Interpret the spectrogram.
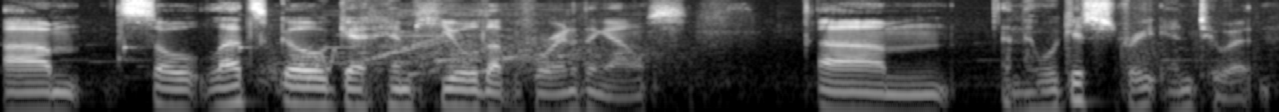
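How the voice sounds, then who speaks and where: A man's voice: deep voice, steady tone, normal speed, music in the background. A man chatting casually as a livestream host and gamer, rambling in loose slang with frequent swearing.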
